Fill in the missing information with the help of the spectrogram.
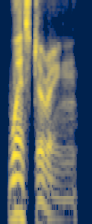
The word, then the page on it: westering: British English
